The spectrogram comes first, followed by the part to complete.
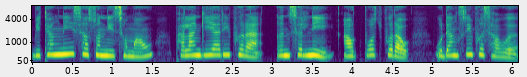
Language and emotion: Bodo, neutral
